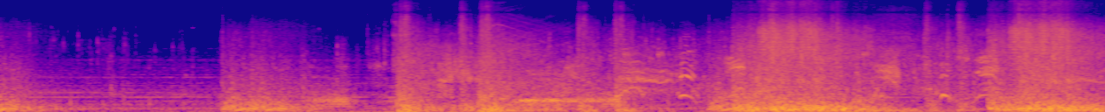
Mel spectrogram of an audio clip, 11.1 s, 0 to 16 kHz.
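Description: Weapon fire in the video game Torchlight 2: loud bursts of booming, crackling shots and mechanical clanks against game music and effects, repeated over several seconds, with someone talking at times.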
